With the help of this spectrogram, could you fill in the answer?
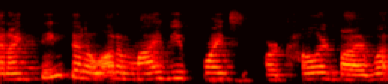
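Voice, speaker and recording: A woman with an American accent talks at a fairly quick pace in an unremarkable speaking voice. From US West Coast, San Jose, California. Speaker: neurologist. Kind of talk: interview.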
